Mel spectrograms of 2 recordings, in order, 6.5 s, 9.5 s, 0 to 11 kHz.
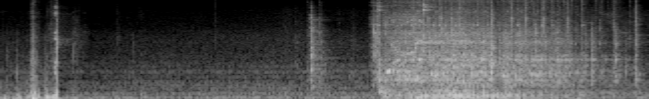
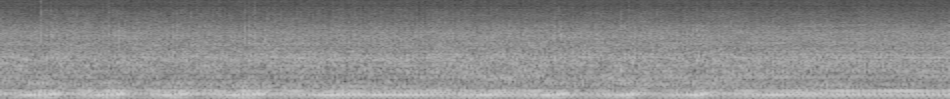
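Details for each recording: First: Generac GP3250 generator, unused a couple years, tank found dry, oil in intake, choke on: a few recoil pulls, catches roughly for seconds then fades; hard start, fires then dies from fuel starvation, gummed carburetor. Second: Generac GP3250 generator, unused for a couple years, after ultrasonic carburetor cleaning: steady even drone, no surging or hunting, runs smoothly; fuel seen leaking from petcock, to be replaced – normal running.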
